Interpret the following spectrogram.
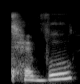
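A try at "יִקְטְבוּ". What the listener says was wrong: There you go. There you go.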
